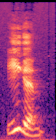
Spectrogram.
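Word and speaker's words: Egen: It's not exactly spelled like her name, but that's Egan.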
